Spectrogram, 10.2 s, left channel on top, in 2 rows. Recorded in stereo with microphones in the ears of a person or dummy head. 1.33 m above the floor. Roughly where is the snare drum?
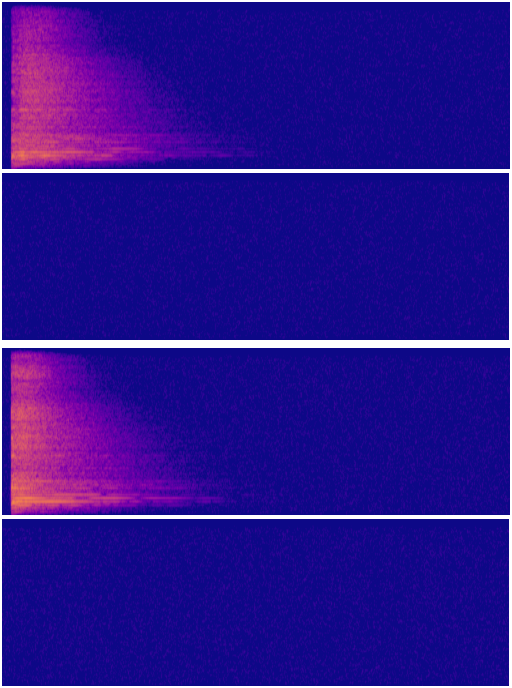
Right.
